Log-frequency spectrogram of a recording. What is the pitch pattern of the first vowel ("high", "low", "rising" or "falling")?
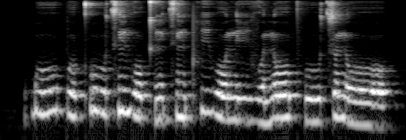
rising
